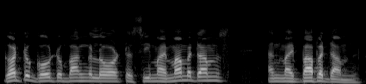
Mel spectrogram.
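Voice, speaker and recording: A man's voice: a little high, brisk, dry recording, muffled recording, lightly acted. A man voicing a little, anxious but enthusiastic male rabbit with an Indian accent in a storybook. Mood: flustered eagerness.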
